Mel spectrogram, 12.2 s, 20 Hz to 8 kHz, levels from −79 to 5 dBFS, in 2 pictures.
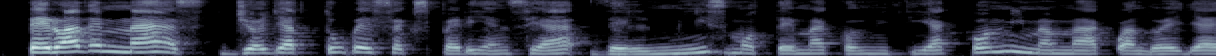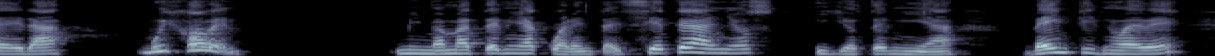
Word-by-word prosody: Pero 245 +1 +13
además, 265 -4 +6
yo 165 +6 +1
ya 215 0 +1
tuve 245 0 +2
esa 230 -2 -1
experiencia 170 -1 -3
del 150 +1 -1
mismo 200 +3 -4
tema 180 0 -4
con 165 -1 -6
mi 165 -1 -11
tía, 175 +2 -7
con 250 +4 0
mi 275 - 0
mamá, 175 -4 -3
cuando 160 -1 -2
ella 165 +2 -1
era 160 +1 -2 0.3
muy 265 +6 -3
joven. 320 +2 -1 0.7
Mi 180 0 -5
mamá 180 +1 -2
tenía 190 0 -2
47 190 - -2
años 205 -2 -3
y 165 - -9
yo 150 -1 -6
tenía 145 -2 -5 0.3
29 190 -1 -1
180 Hz, 150 wpm, -23 LUFS, 165-225 Hz, 0.7 s, Pero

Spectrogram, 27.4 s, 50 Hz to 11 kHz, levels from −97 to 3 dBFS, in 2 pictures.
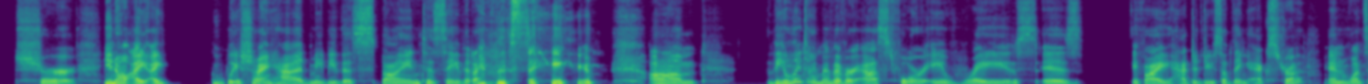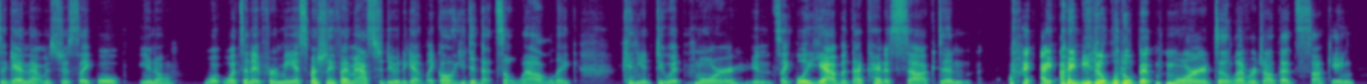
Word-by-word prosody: Sure, 250 - 0 0.3
you 285 - +7
know, 295 -1 +7
I 235 0 +5 0.4
I 220 - -4
wish 235 +3 0
I 215 -4 +4
had 185 -3 0
maybe 185 -1 -5
the 165 - -2
spine 165 - -2
to 225 -3 -2
say 200 -4 -4
that 185 0 -4
I'm 250 +2 +2
the 305 -4 +9
same. 275 +2 +4 0.5
Um, 195 -6 +2 0.7
the 245 +5 -1
only 345 +6 +2
time 320 -4 -3
I've 280 -2 -1
ever 250 -2 +3
asked 185 +2 -2
for 200 -5 -1
a 180 -1 -3
raise 170 - -5
is 180 -1 -1 0.5
if 195 +2 -6
I 185 -3 +3
had 195 +3 -5
to 205 - -4
do 200 0 -7
something 195 -6 -6
extra, 255 - -4 0.2
and 195 -1 -2
once 195 +1 -4
again, 185 -5 -1
that 160 0 -5
was 175 0 -10
just 175 -1 -10
like, 165 -2 -3
well, 170 -2 -2 0.2
you 175 -1 -5
know, 155 0 -7 0.3
wha 185 - -4
what's 195 +3 -4
in 225 - +1
it - - -2
for 220 - -4
me? 180 -3 -2
Especially 265 +9 0
if 270 -2 -3
I'm 230 -6 +2
asked 180 +2 -1
to 195 - -9
do 185 -2 -3
it 160 - -3
again. - - -4
Like, - - -9
"Oh, 230 0 +1
you 210 +2 -10
did 240 -2 -3
that - - -8
so 225 -3 -6
well," 185 -4 -5
like, 335 - -11 0.4
"Can 205 -4 -6
you 175 -1 -5
do 200 +4 -5
it - - -2
more?" 210 +4 -4
And 195 - -7
it's - - -16
like, 210 -1 -4
"Well, 240 0 +6
yeah, 235 -3 +6
but 200 0 -7
that 230 +2 -1
kinda 270 -2 -2
sucked, 210 - -4
and 170 -4 -4 0.7
I 215 0 +6
I 285 +6 +9
need 285 +3 +5
a 275 - +11
little 265 +1 +6
bit 230 +2 +6
more 210 -3 +1
to 210 -2 -2
leverage 195 +1 -4
out 190 -1 -3
that 165 -2 -2
sucking." 180 -1 -7
200 Hz, 205 wpm, -21 LUFS, 180-235 Hz, 0.7 s, a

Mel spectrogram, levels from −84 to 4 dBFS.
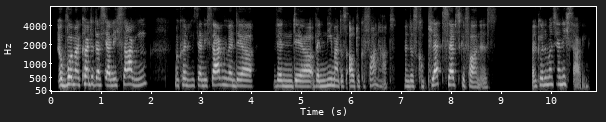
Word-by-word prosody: Obwohl, 235 +4 +6
man 255 -1 +3
könnte 270 -1 +3
das 240 0 +1
ja 225 -3 +5
nicht 225 0 -5
sagen. 260 0 +2 0.5
Man 220 - -10
könnte 225 -2 -4
das 215 -1 -13
ja 215 -1 -1
nicht 210 -1 -7
sagen, 240 0 +5
wenn 220 -2 -1
der 205 -2 0 0.4
wenn 195 0 -3
der 190 -2 +2
wenn 195 0 -2
niemand 210 -3 -2
das 190 - -8
Auto 190 -1 -1
gefahren 215 0 -10
hat. - - -16
Wenn 195 -2 -8
das 190 0 -6
komplett 375 - +2
selbst 245 -5 +3
gefahren 180 -5 -2
ist, 160 - -14 0.7
dann - - -5
könnte 245 0 -2
man's 265 0 -4
ja 260 -1 -3
nicht 265 -1 -2
sagen. 200 -5 -9
220 Hz, 195 wpm, -24 LUFS, 195-245 Hz, 0.7 s, Obwohl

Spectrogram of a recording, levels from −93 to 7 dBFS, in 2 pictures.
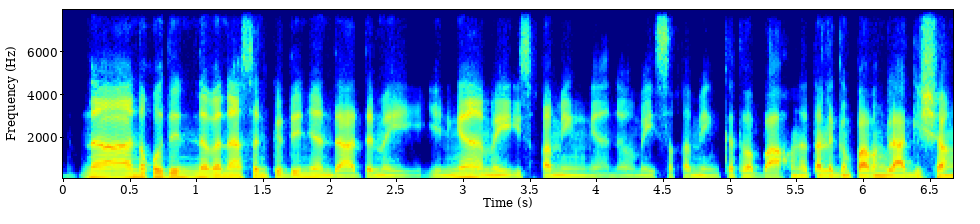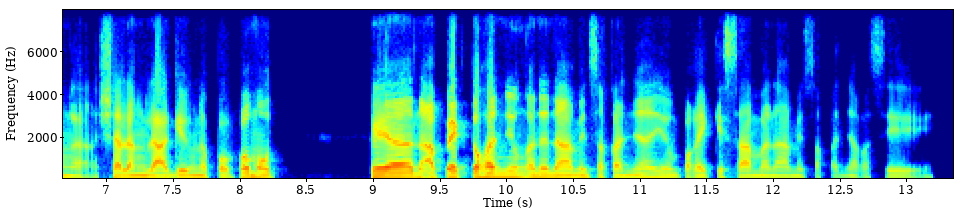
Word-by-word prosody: na-ano 165 +1 +2
ko 165 - +1
din 150 -1 -1
naranasan 130 -2 0
ko 125 - -4
din 130 +1 -3
yan 120 - -5
dati 110 0 -2
may 105 -2 -9
yun 115 +3 -9
nga, 155 -4 +1
may 115 -1 -2
isa 115 +1 -11
kaming 110 -3 -5
ano, 95 +5 -14
may 110 0 -11
isa - - -10
kaming 105 -2 -9
katrabaho 105 -1 -4
na 105 - -6
talagang 115 0 -2
parang 115 +2 +1
lagi 105 -2 +1
siya 105 -2 -2
siya 125 - +1
lang 115 0 +1 0.2
yung 110 -1 0
na-popromote 130 - -1 0.7
kaya 150 +1 +9
na-apektuhan 155 -1 +5
yung 145 -2 -1
ano 135 0 0
namin 125 0 +2
sa - - -5
kanya 120 +5 -3
yung 130 -3 -7
pakikisama 115 -1 -4
namin 105 -1 -8
sa - - -15
kanya 105 +1 -15
kasi, 105 -1 -13
115 Hz, 185 wpm, -22 LUFS, 105-135 Hz, 0.7 s, kaya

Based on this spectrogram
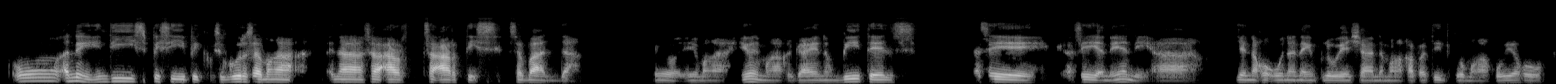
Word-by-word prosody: O 160 +2 +1
ano 160 +2 +4
eh, 125 -5 0
hindi 140 +1 -1
specific. 125 -3 -2
Siguro 125 +2 +3
sa 125 -2 +6
mga, 115 -1 +4 0.5
na 115 -1 +6
sa 115 +1 +5
art 115 -2 +6 0.2
sa - - +6
artist, - - -5
sa - - -4
banda. - - +1 0.7
'Yon, 95 -3 -6
'yong 90 -1 -7
mga 90 -1 -5 0.2
'yon 125 -2 0
mga 95 -1 -5
kagaya 95 +1 +1
ng 100 0 -9
Beatles. 115 -5 +1 0.6
Kasi 110 -6 +3 0.3
kasi 115 -2 -3
ano 95 - -9
'yan 120 -1 -2
eh, 85 -1 -8
ah, 85 -1 -4 0.4
diyan 105 -1 -1
ako - - -2
una 100 0 -3
na 95 - -1
impluwensyahan 95 -2 -2
ng - - -13
mga - - -6
kapatid 105 -2 -7
ko, - - -4
mga 85 -1 -7
kuya 100 +1 -3
ko. 90 -2 -6
110 Hz, 160 wpm, -24 LUFS, 95-125 Hz, 0.7 s, sa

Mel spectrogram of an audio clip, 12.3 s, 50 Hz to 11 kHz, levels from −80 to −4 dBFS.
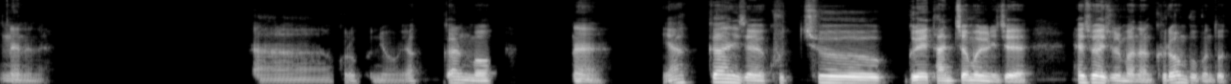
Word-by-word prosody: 네 95 -6 -7
네네. 65 -3 -14 2.1
아. 75 +2 -13
그렇군요. 75 -7 -14
약간 115 - -6
뭐 95 -1 -1 0.8
네 85 -7 -3 0.7
약간 135 +2 0
이제 110 -5 +1
구축의 115 -1 +2
단점을 100 -1 +2
이제 80 -1 +1 0.5
해소해 130 -1 +5
줄 100 -1 -1
만한 80 -5 -2
그런 125 +1 0
부분도 90 -6 -6
100 Hz, 170 characters per minute, -17 LUFS, 80-115 Hz, 2.1 s, 해소해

